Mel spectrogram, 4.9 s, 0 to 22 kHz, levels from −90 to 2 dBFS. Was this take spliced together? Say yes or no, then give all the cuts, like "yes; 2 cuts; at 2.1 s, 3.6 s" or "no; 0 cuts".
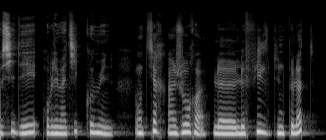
yes; 1 cut; at 2.0 s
